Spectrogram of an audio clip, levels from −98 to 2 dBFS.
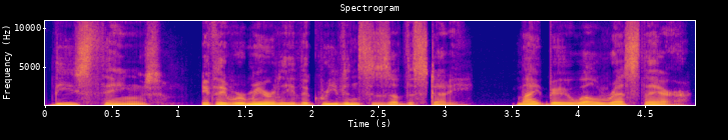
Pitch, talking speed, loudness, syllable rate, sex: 105 Hz, 195 wpm, -19 LUFS, 6.0 syllables/s, male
